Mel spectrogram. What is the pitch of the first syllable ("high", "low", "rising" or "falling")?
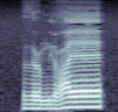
low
